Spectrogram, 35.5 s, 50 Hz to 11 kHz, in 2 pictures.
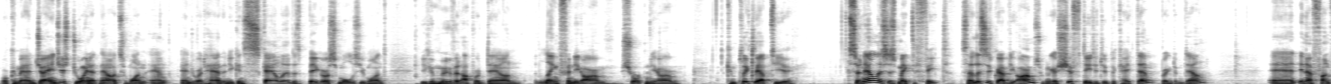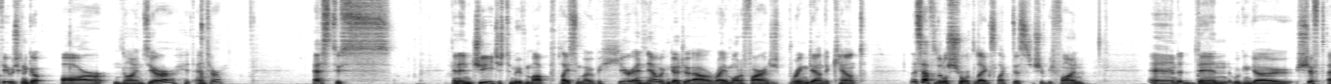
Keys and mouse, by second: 0.7 g, 2.0 shift+drag, 2.6 s, 5.0 g, 5.2 x, 6.7 click, 8.5 alt+a, 9.2 shift+middle drag, 10.4 ctrl+s, 10.5 ctrl+s, 11.2 shift+middle drag, 12.2 click, 13.0 shift+middle drag, 14.2 shift+d, 15.3 click, 18.3 r, 19.0 9, 19.1 0, 20.0 Return, 21.5 s, 22.5-22.9 right drag, 23.0 shift+middle drag, 23.8 g, 26.2 click, 26.9-29.7 shift+drag, 30.5 shift+middle drag, 31.5 alt+a, 34.9 shift+a.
